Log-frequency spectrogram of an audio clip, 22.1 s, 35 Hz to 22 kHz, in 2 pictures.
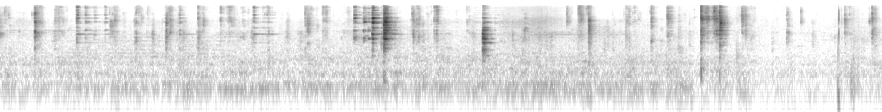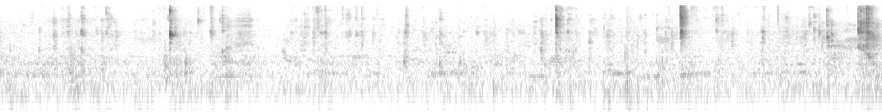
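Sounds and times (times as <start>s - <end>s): cutlery clinking on plate: 0.4s - 5.1s, 6.0s - 6.3s.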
